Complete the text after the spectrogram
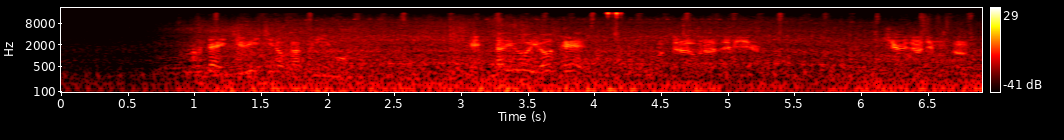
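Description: Heavy tank engines rumble as armoured vehicles roll forward.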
